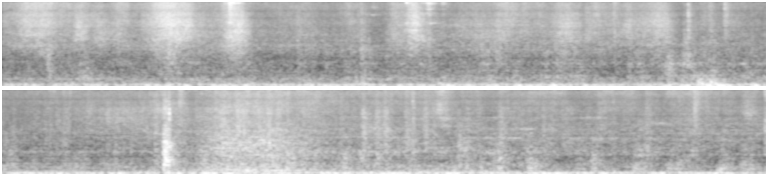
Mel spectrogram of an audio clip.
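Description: Passenger train running, heard from inside the carriage: a steady low rumble with a few faint clicks, and a sharp knock about seven seconds in followed by a brief rougher stretch.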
